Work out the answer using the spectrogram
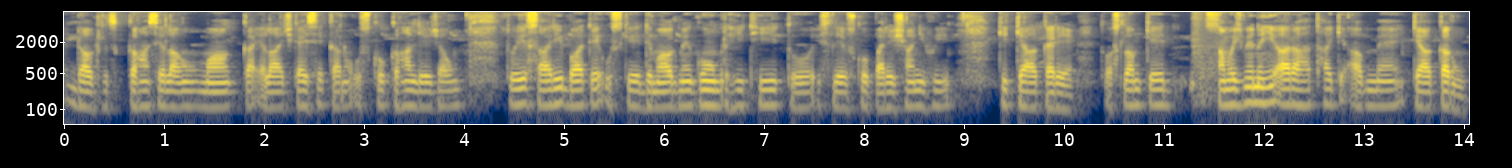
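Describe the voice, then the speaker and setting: Gravelly flat-voiced teacher explaining slowly. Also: male voice, medium pitch. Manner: repetitive, restates each sentence simply for children. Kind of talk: explaining a school reader lesson.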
